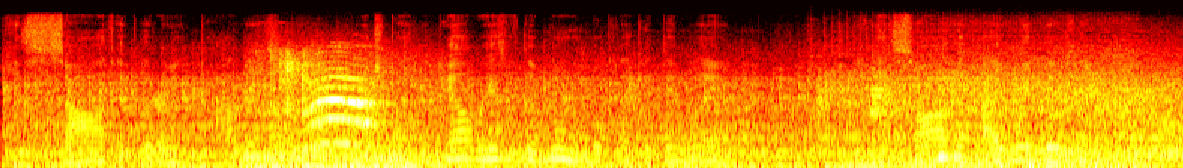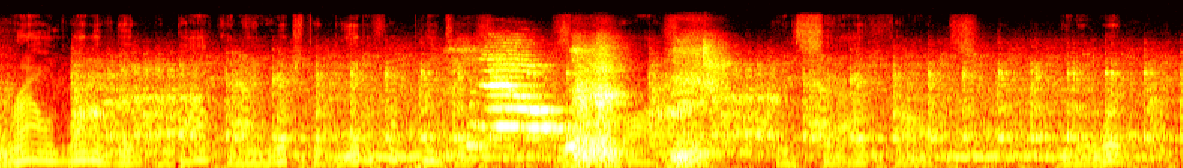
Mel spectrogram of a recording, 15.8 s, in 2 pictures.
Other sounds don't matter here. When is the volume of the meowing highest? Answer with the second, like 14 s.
11 s.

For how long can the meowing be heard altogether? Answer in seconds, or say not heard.
4 s.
